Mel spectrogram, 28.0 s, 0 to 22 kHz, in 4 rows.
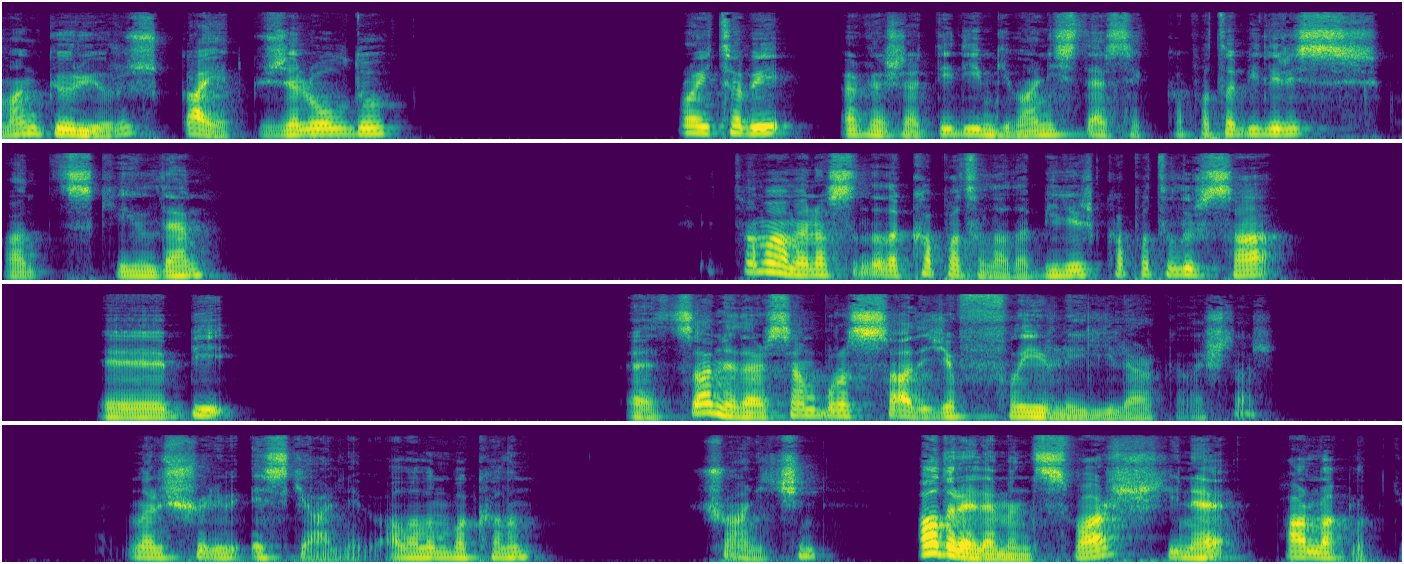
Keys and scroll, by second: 21.9 ctrl+z.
